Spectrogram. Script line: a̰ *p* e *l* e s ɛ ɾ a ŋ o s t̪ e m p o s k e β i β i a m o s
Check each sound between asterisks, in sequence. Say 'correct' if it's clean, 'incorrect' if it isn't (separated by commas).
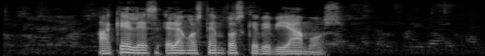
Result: incorrect, correct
